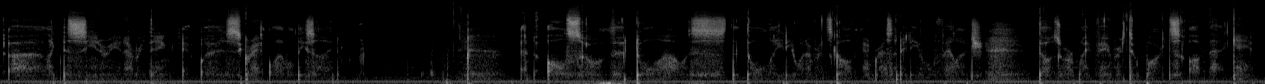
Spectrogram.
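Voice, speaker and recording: A woman speaking in a breathy, unvoiced whisper close to the microphone, rambling informally and a little hesitantly in an ASMR style. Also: a little fast, poor audio. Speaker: ASMR video host.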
